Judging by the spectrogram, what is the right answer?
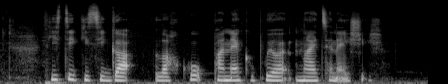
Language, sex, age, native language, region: Slovenian, female, 12-17, Slovenian, Pomurje region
